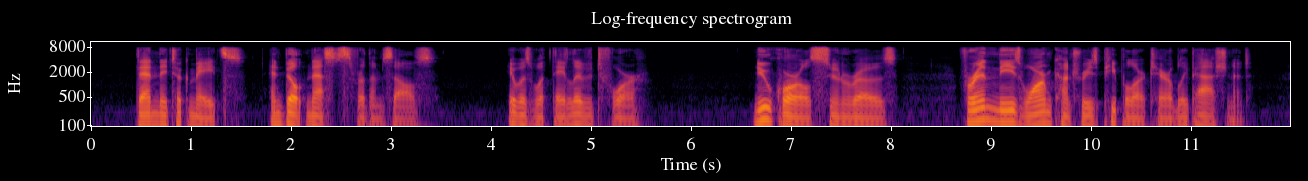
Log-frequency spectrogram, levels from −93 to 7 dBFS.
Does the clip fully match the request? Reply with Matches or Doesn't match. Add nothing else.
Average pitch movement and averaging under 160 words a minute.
Matches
